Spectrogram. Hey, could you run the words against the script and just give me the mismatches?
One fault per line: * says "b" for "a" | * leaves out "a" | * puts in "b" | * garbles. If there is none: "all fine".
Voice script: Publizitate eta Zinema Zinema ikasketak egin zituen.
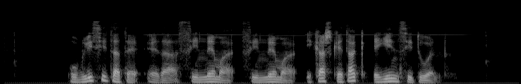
all fine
